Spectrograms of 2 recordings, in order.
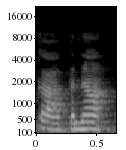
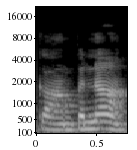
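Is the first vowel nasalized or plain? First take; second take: plain; nasalized. First: The first vowel is said without nasal sound. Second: The first vowel is said through the nose. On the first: "अगर हम कांपना में चंद्र बिंदु ना लगाते तो हम कैसे पढ़ते हैं उसे?" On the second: "इसमें विशेष प्रकार का नाद आ गया है"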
